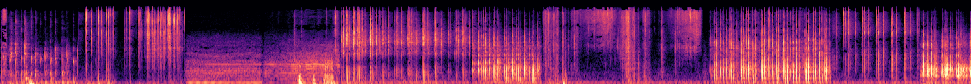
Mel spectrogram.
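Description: Fast, cut-up ASMR triggers: long fingernails tapping and scratching on a cardboard box, with crackling and scraping sounds in short bursts. A brief steady pitched hum comes about three seconds in.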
